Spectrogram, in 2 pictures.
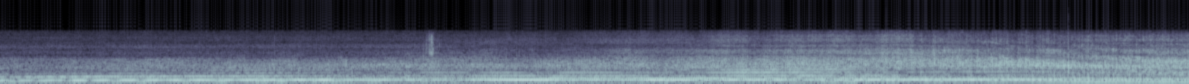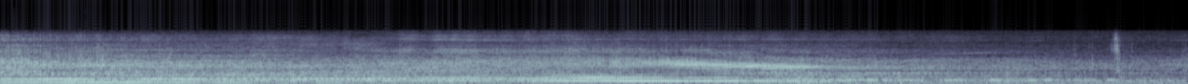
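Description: Single-engine propeller light aircraft flying low past, its engine and propeller running at high power in one steady pitched drone. The pitch drops late on as the aircraft passes and moves away, and the sound fades slightly near the end.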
